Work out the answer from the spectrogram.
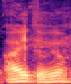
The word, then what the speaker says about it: either: 여러분 이거 아더요. 이더라고도 발음하는데 이더가 나오면 연결해서 보세요.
